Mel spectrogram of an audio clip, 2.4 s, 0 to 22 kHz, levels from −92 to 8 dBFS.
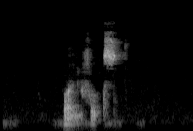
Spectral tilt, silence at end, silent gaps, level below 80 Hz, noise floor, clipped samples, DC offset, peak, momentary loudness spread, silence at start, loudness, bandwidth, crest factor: -2 dB/octave; 0.95 s; none; -80 dBFS; -82 dBFS; under 0.1%; under 0.1%; -12 dBFS; 10 LU; 0.8 s; -28 LUFS; 12 kHz; 22 dB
